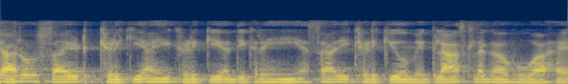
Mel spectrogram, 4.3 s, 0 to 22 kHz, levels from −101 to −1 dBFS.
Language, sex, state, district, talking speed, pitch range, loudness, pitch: Hindi, male, Chandigarh, Chandigarh, 210 wpm, 120-125 Hz, -17 LUFS, 120 Hz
